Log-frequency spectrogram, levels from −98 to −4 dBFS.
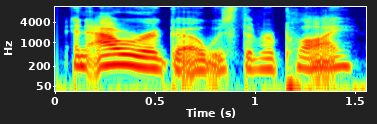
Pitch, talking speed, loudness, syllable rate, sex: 185 Hz, 230 wpm, -18 LUFS, 5.9 syllables/s, female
